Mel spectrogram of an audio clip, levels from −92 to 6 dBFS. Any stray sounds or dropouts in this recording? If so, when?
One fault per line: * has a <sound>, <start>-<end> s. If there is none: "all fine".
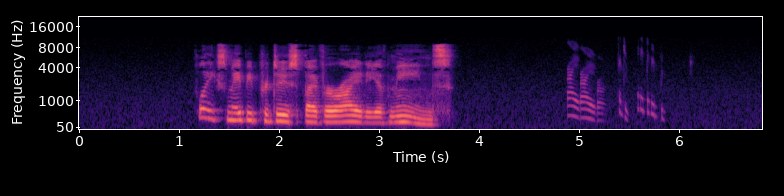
* has a chirp, 4.9-5.9 s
